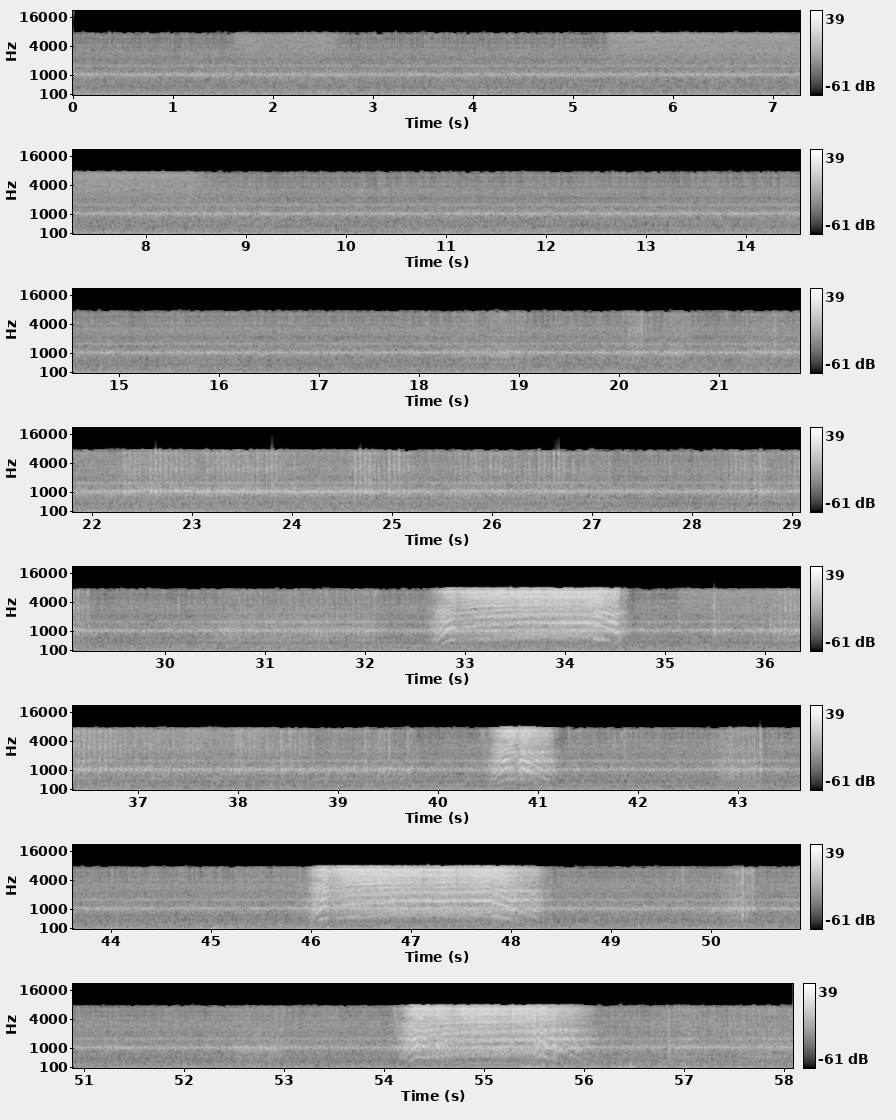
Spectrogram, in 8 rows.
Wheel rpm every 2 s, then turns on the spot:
0, 0, 0, 0, 0, 0, 0, 0, 0, 10, 10, 20, 20, 20, 10, 10, 90, 60, 20, 20, 20, 0, 0, 150, 10, 0, 0, 110, 20.
18-32 34-42 56-58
